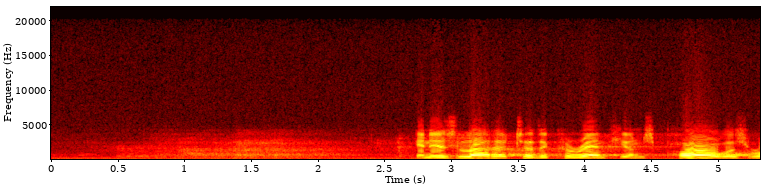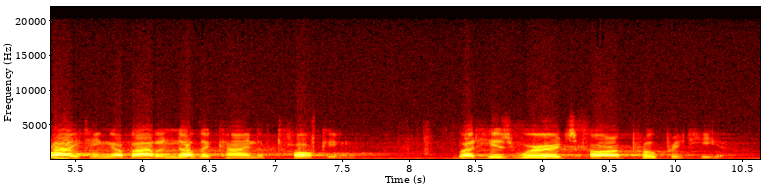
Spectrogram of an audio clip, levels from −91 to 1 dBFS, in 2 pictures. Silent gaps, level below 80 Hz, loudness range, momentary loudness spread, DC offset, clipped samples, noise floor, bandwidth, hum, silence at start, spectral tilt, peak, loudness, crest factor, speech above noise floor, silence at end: none; -56 dBFS; 6 LU; 22 LU; under 0.1%; under 0.1%; -49 dBFS; 6.4 kHz; none; 1 s; -5.5 dB/octave; -4 dBFS; -18 LUFS; 16 dB; 32 dB; 0.3 s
